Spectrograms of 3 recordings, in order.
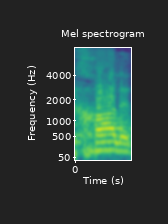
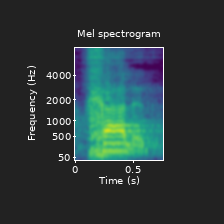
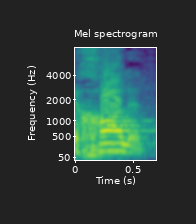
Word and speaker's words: Khalid: You know, like say Khalid because don't say it like the Arabs say it now. Khalid. Say Khalid because it's harf mufakhama.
